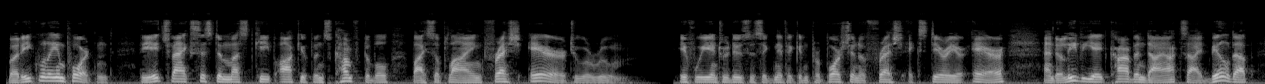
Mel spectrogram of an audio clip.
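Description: Low-voiced male training narrator. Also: dry recording. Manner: measured, clear explanatory delivery. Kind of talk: scripted corporate training narration.

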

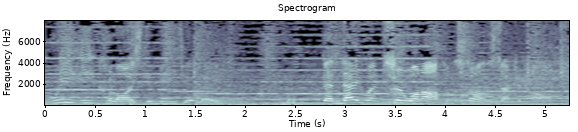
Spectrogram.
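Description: Brief: young fan, higher-pitched voice, near-hoarse and elated, music behind, camera held at arm's length. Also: male voice. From Plymouth, England. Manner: breathless and elated, repeating himself. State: nearly lost his voice. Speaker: football fan vlogger. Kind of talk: excited post-match vlog. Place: outdoors at night, then indoors. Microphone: handheld camera at arm's length.

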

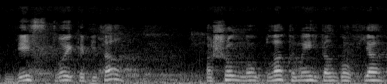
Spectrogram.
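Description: In a reverberant hall with clear background noise, a vain gentleman husband played by a male actor speaks in a high voice. He is scheming and smoothly persuasive, stressing his words and pausing dramatically, as in a stage-like radio play. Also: steady tone, lightly acted. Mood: grave, pleading. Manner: emphatic, dramatic, with weighty pauses. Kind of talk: theatrical radio play acting. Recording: noisy, long echoing hall reverb.

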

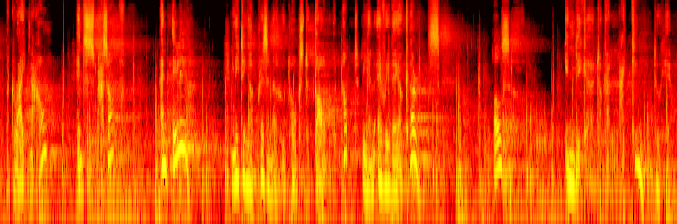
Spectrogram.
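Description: Mocking game devil, theatrical, drawn-out, reverberant hall sound, noisy backdrop. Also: male voice, medium pitch, wildly swooping pitch. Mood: wry narration. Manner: sardonic, theatrical, drawn-out, probing. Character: mocking devil, a male inner voice and narrator. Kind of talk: video game narration and dialogue. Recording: echoey long reverb, noisy game audio.

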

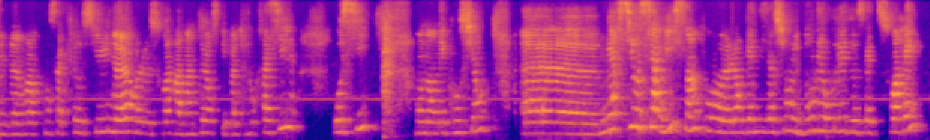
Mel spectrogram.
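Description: Distant host woman in an echoey room. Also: sits high. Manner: halting, many fillers. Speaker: event host. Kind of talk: formal welcome speech. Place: meeting room. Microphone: far room camera. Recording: echoey room, distant mic, faint hum.

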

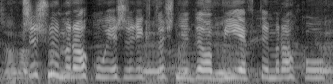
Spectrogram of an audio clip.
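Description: A woman's voice: sits high, steady tone, a little fast. A young woman leading a restaurant team, interviewed on a handheld mic on a crowded town square, chatty with fillers. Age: young adult. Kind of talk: street interview. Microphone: handheld reporter mic. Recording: outdoor street recording, loud music and crowd.

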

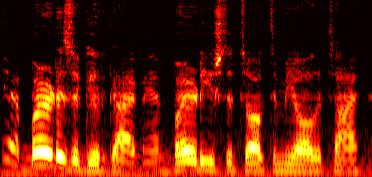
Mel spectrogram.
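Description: A man's voice: mid-range voice, sing-song, normal speed, a little mellow. A man chatting casually over CB radio, often repeating himself. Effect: CB radio transmission. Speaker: CB radio operator. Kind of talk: casual chat with repetitions. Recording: distant CB radio with light noise.

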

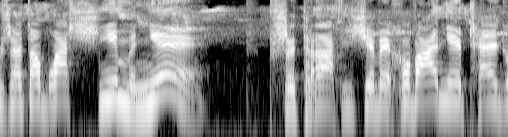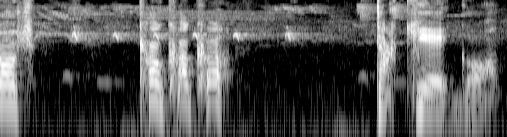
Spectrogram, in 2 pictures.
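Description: A woman's voice: high voice, bright, forceful tone, slight background noise, heavily acted. An actress playing a bossy old mother hen in a children's radio play, scolding sternly with stuttering clucks inside her words.

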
